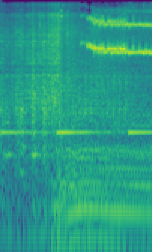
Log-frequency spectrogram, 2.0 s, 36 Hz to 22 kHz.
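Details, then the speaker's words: 2008 Mercedes-Benz GL450 with lift kit and 28-inch wheels at auction: steady high squeal with a second shrill tone joining, transmission oil temperature warning flashing; transmission apparently in trouble. "ooh yeah that sounds that sounds bad oh we've got a transmission light flashing that can't be good it says at oil temp so that's definitely a transmission screaming at us that something is very wrong"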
